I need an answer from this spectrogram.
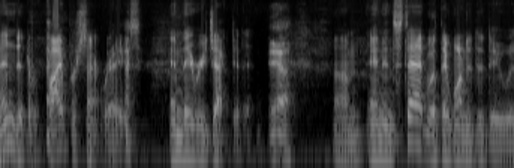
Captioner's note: laughing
